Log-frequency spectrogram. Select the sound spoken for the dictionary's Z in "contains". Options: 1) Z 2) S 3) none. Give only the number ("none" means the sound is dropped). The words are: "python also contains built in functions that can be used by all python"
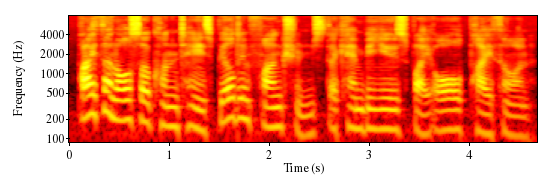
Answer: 1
